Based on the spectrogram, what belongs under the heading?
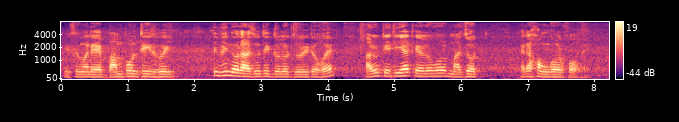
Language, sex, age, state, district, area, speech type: Assamese, male, 60+, Assam, Goalpara, urban, spontaneous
